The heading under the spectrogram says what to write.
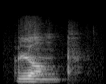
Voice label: "klap", kurpie

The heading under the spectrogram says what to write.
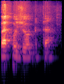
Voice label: "wachozonka", kurpie

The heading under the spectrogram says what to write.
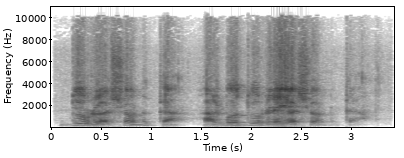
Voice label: "durlasonka", kurpie; slownik

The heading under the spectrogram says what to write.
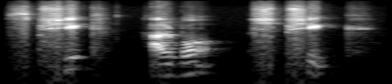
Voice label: "spsik", kurpie

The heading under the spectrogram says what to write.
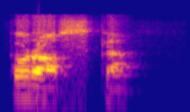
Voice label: "porazka", kurpie

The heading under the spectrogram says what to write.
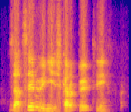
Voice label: "cerowac"; slownik

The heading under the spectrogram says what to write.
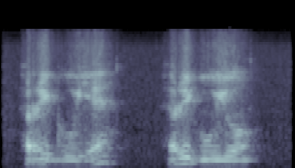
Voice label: rygowac, Kurpie

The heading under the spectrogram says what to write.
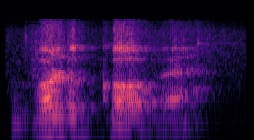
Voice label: "wolkowe", Kurpie

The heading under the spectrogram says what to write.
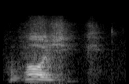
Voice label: "wozik", Kurpie

